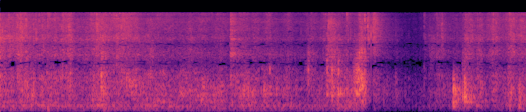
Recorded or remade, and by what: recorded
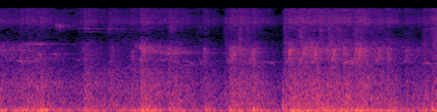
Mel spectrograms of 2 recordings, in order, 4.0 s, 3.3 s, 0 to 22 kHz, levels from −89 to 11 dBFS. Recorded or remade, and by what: recorded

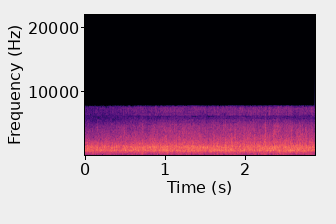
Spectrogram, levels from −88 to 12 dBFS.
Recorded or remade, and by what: recorded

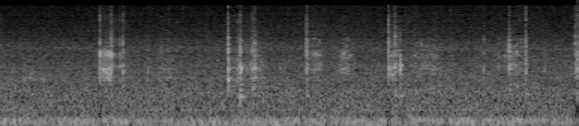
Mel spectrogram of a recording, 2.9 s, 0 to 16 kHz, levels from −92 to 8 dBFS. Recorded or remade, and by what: remade, vocoder, Vocos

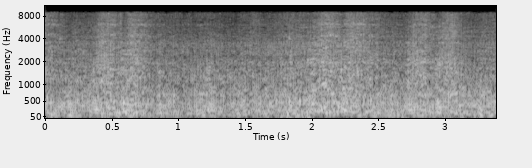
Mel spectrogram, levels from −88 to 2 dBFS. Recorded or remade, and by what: remade, vocoder, Vocos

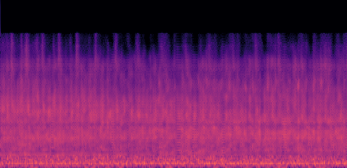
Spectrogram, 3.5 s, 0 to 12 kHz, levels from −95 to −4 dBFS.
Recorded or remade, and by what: remade, vocoder, Vocos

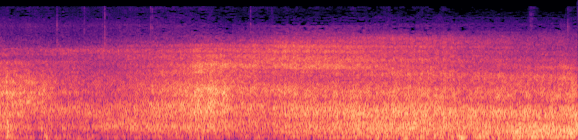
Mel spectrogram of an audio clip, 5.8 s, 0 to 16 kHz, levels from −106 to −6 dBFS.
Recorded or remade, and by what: remade, vocoder, Vocos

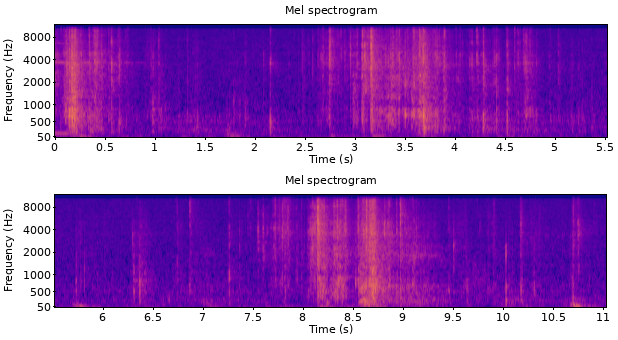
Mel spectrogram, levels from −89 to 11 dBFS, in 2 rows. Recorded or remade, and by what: remade, vocoder, Vocos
